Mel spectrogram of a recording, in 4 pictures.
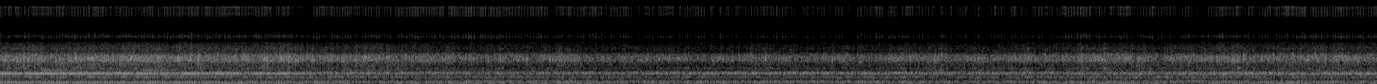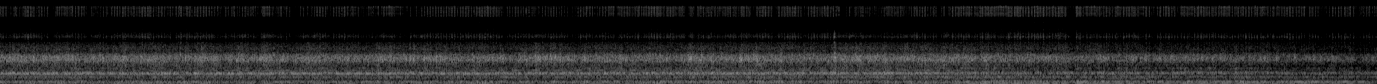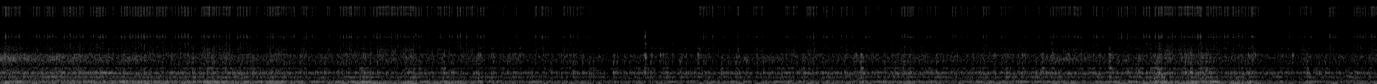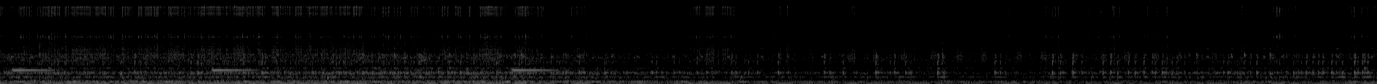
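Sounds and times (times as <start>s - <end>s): road and wind noise: 0.0s - 55.0s
sports car engine: 0.0s - 55.0s.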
